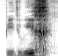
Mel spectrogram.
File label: goodbye, gwentian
